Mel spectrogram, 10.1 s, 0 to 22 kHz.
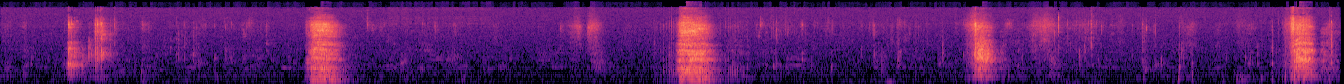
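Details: Chronic recurrent dog cough, on and off for about 4 years, sounding like kennel cough: harsh dry bursts, about five in ten seconds; episodes last days or stop for weeks, rarely productive except with infection and high fever.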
